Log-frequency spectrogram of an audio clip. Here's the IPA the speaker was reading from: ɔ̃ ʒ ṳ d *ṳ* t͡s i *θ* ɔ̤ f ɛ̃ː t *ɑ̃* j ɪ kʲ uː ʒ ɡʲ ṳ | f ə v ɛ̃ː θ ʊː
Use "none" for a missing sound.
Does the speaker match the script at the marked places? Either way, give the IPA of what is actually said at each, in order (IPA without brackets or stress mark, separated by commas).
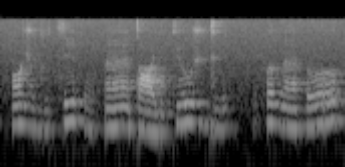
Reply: ṳ, θ, ɑ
